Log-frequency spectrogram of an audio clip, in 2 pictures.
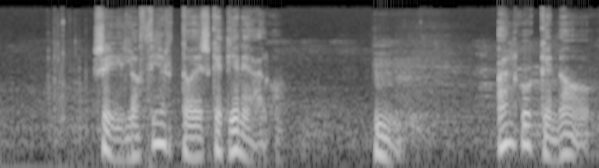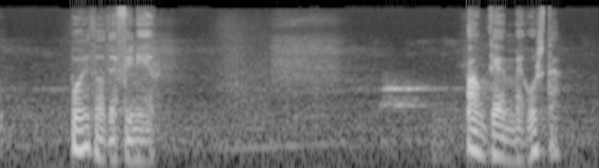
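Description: A young man answers calmly, close by.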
